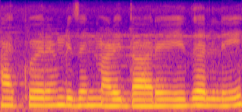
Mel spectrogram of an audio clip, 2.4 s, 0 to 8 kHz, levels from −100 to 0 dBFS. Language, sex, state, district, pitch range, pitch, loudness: Kannada, female, Karnataka, Chamarajanagar, 175-190 Hz, 185 Hz, -14 LUFS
